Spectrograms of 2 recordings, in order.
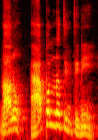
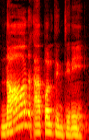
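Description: First: The stress falls on the word for apple. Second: The stress falls on the word for I. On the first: It is apples that are eaten, not oranges. "ಆಮೇಲೆ apple ಮೇಲೆ stress ಹಾಕ್ತಾ ಇದ್ದೀವಿ" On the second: The speaker eats apples, unlike another person. "ನಾನು ಅವನು ಮೇಲೆ ಒತ್ತಡ ಕೊಡ್ತಾ ಇದ್ದೀವಿ"

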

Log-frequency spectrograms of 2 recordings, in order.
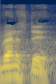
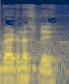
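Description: First: No d sound is pronounced after the first vowel. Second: A d sound is pronounced after the first vowel. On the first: The speaker calls it right. "हम इसको पढ़ेंगे वेनसडे" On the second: The speaker calls it wrong. "दोस्त पढ़ते हैं वेडनसडे"

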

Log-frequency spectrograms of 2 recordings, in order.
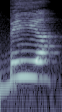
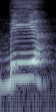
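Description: The two takes are said the same way.

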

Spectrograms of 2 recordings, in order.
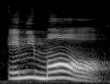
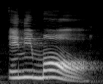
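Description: First: The r is dropped and the o is lengthened. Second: The same.

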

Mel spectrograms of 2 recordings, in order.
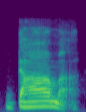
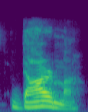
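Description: First: The word has no R sound. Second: The word has a hard R sound. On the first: This is the Pali pronunciation. "It's kind of got a slight lisp to it" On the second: This is the Sanskrit pronunciation. "It's got a harder R"

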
